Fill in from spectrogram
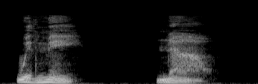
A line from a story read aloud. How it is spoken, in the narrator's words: Lucivar said too softly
